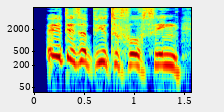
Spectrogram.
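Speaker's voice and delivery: put-on a touch of pleased accented cook; happy cook. A narrator's reading. Hercules praising Violet's potato, lightly happy. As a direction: admire the potato happily. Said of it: "he pronounced happily".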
